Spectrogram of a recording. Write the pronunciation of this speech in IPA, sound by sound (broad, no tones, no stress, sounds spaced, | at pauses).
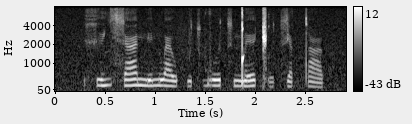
x ɪ lʲ s a n ɪ n w a o̯ f u t͡s ɡ w ʊ t͡s ŋ͡ǃ ɛ ɡ͡ǁ o t͡s ɪ ɡ tˤ ʊ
